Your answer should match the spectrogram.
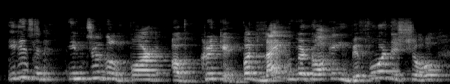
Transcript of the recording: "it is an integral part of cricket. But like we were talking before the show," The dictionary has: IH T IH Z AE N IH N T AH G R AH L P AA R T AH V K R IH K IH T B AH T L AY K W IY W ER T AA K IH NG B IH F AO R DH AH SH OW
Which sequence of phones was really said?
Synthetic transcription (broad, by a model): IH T IH Z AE N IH N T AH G AH L P AA R T AH V K R IH K IH T B AH T L AY K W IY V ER T AA K IH NG B IH F AO R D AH SH OW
